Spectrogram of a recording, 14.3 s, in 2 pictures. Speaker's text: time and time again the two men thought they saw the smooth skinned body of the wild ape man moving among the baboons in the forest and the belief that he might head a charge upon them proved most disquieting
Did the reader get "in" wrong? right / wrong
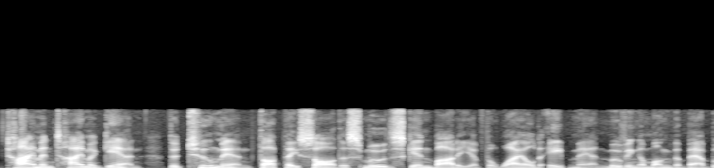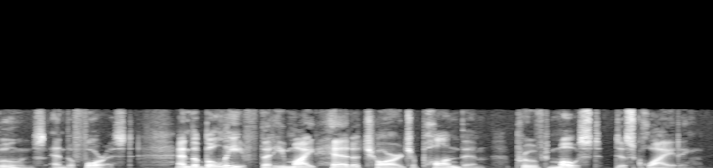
wrong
